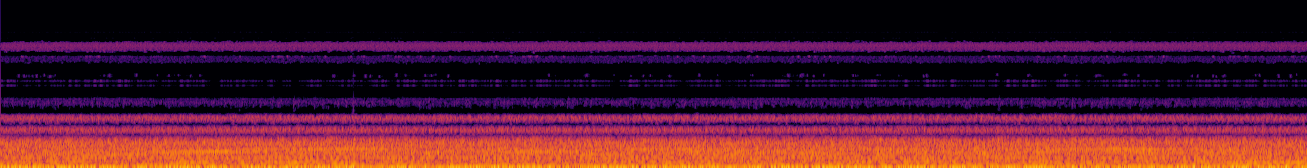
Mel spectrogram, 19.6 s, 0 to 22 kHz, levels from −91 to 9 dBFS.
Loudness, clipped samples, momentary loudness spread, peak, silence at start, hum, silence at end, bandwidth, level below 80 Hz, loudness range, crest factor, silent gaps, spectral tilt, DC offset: -21 LUFS; under 0.1%; 2 LU; -4 dBFS; 0 s; none; 0 s; 9 kHz; -22 dBFS; 1 LU; 12 dB; none; -9.5 dB/octave; under 0.1%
